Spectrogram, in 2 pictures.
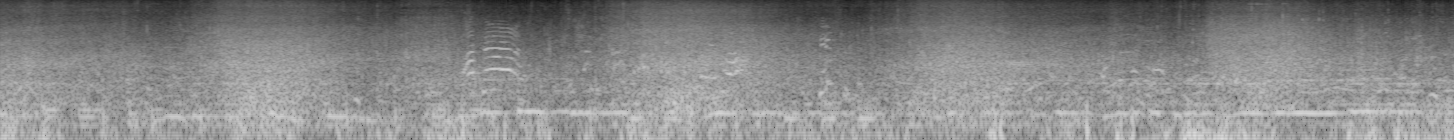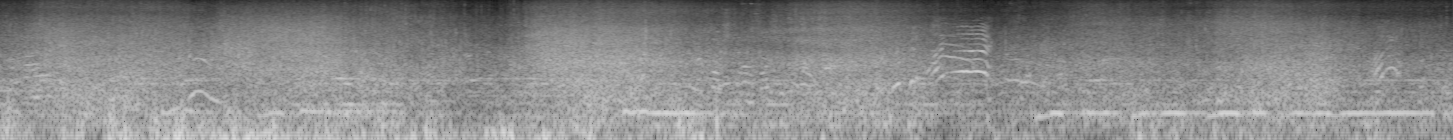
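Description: Small waves wash gently onto a pebbly shore.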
